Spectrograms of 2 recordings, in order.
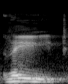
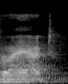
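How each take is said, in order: First: The name sounds like the word 'rate'. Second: The name sounds like the word 'riot'. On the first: The speaker calls it right. "Rate instead of riot" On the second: The speaker calls it wrong. "instead of riot"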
